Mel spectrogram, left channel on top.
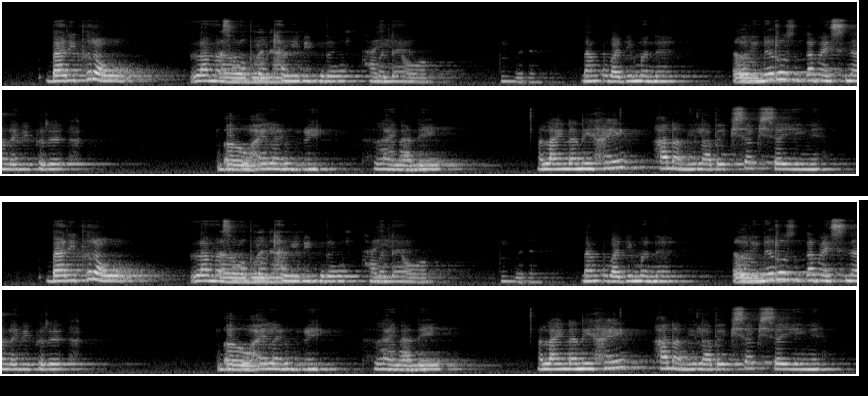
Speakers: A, on the left (about 75°); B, on the right (about 30°).
A: बारिफोराव लामा
B: औ
A: सामाफोराव
B: मोनो
A: थायो बेफोरो
B: थायो
A: मोनो
B: अ
A: उम
B: मोनो
A: नां ख बायदि मोनो।
B: ओं
A: ओरैनो रज गारनायसो जालाय बेफोरो।
B: औ
A: बेखौहाय लायबाय
B: हानानै
A: लायनानै लायनानैहाय हानानै लाबोयो फिसा फिसायैनो।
